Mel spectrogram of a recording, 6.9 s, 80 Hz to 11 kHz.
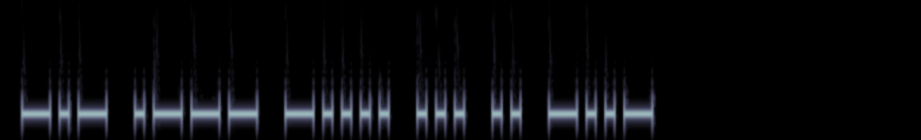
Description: Morse code, heard as a keyed tone, about 17 wpm, 700 Hz. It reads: KJ6SIX
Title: USA Call Signs - 6 Characters - Repeated 2x - 17wpm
